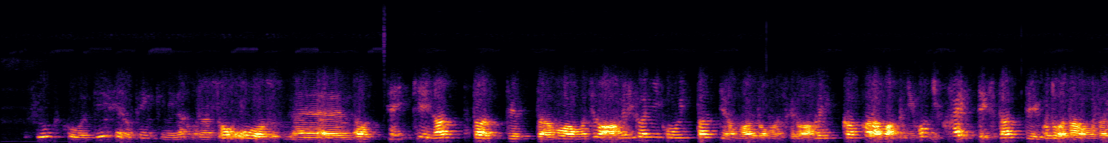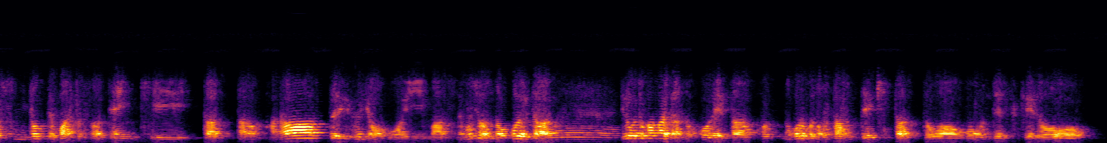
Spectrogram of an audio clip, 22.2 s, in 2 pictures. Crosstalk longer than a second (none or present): present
